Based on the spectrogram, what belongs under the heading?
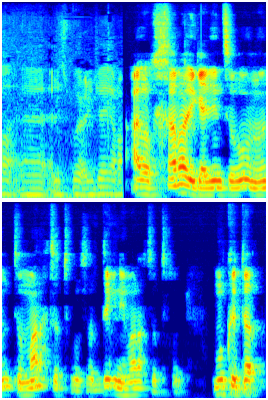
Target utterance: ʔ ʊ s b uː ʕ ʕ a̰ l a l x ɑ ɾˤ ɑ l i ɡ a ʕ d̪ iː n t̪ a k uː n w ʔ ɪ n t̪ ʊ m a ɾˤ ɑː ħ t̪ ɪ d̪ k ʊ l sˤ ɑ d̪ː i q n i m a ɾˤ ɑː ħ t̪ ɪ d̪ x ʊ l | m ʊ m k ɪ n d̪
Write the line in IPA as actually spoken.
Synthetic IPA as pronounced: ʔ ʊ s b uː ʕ ʕ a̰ l a l x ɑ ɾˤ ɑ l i ɡ a ʕ d̪ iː n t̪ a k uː n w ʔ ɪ n t̪ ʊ m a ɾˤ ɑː ħ t̪ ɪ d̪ x ʊ l sˤ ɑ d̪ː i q n i m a ɾˤ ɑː ħ t̪ ɪ d̪ x ʊ l | m ʊ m k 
